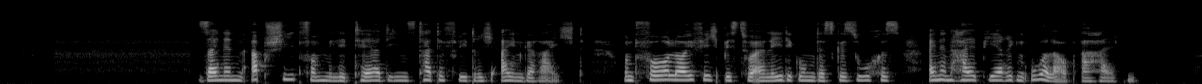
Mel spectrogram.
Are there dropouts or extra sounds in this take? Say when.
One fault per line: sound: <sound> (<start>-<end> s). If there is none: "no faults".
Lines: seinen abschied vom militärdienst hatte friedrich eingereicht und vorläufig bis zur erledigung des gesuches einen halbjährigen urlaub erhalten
no faults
